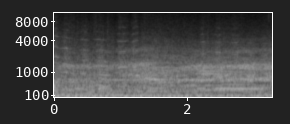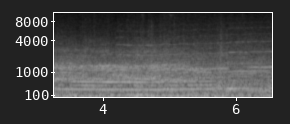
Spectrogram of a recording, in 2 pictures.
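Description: Tyres squeal through a bend.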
